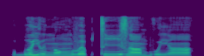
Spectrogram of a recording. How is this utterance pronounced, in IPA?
bə˦ jɨ˨nɔ̃˧ŋvɛ˦p tiː˧zã˧bu˨ jã˨˦

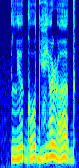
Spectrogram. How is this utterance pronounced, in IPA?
lʲə˩˧˩ ɡo˩˧˩dvʲʌ˧˥˧ ɭɐ˩˧˩d

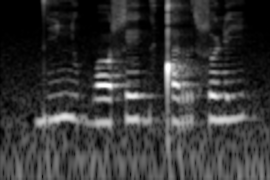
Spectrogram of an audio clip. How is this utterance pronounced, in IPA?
d̪iɲʊ bɔ ɬeɡʏǃɐr ɬʊɳi

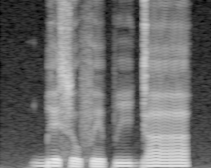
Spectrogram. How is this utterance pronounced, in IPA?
ɡ͡be˧so˨fe˨piː˧ ɡaː˦

